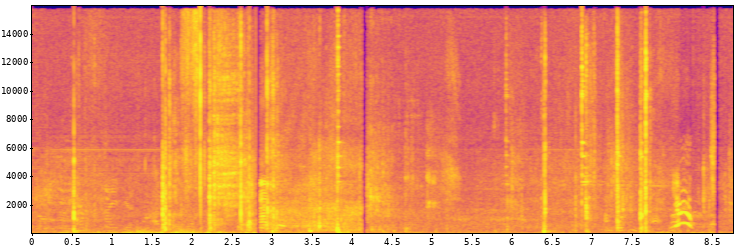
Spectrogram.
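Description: Stunt scooter wheels rolling on a concrete skatepark surface, with several sharp clacks as the deck and wheels hit the ground. The sound breaks off abruptly twice where one clip cuts to the next.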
